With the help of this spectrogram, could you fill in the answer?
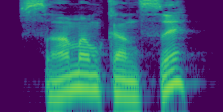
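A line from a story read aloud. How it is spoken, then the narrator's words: Calm questioning. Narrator (Russian): спокойно переспросил капитан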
